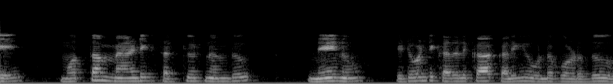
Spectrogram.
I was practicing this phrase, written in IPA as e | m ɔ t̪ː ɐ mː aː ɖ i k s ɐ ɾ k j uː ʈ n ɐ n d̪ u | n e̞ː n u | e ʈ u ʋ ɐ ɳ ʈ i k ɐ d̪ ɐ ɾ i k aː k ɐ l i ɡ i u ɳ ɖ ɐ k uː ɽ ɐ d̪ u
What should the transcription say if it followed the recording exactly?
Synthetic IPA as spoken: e | m ɔ t̪ː ɐ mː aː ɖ i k s ɐ ɾ k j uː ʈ n ɐ n d̪ u | n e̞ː n u | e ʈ u ʋ ɐ ɳ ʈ i k ɐ d̪ ɐ l i k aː k ɐ l i ɡ i u ɳ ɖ ɐ k ɔː ɽ ɐ d̪ u

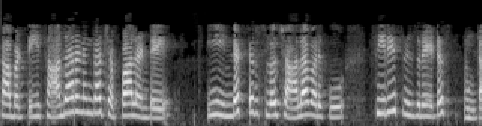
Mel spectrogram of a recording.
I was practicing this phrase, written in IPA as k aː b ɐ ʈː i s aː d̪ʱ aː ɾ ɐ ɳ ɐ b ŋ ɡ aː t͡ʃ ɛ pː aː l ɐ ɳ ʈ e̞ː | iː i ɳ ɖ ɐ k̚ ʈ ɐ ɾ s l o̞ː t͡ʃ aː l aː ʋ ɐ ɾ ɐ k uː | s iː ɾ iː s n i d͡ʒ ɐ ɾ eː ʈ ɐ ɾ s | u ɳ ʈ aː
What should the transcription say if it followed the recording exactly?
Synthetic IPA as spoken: k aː b ɐ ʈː i s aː d̪ʱ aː ɾ ɐ ɳ ɐ ŋ ɡ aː t͡ʃ ɛ pː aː l ɐ ɳ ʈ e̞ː | iː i ɳ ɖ ɐ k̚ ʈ ɐ ɾ s l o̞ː t͡ʃ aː l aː ʋ ɐ ɾ ɐ k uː | s iː ɾ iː s n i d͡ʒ ɐ ɾ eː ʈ ɐ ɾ s | u ɳ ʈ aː

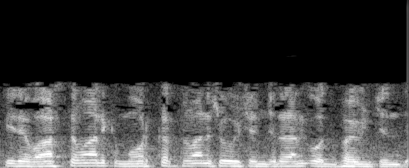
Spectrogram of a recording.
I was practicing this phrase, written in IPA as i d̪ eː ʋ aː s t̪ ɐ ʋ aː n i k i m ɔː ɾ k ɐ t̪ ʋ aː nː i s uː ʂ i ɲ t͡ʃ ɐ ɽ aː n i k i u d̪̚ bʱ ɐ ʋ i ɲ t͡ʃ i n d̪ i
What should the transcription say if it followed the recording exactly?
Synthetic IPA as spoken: i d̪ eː ʋ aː s t̪ ɐ ʋ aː n i k i m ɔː ɾ k ɐ t̪ ʋ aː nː i s uː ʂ i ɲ t͡ʃ ɐ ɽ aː n i k i u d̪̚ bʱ ɐ ʋ i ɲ t͡ʃ i n d̪ i

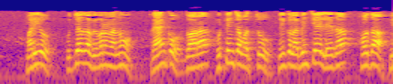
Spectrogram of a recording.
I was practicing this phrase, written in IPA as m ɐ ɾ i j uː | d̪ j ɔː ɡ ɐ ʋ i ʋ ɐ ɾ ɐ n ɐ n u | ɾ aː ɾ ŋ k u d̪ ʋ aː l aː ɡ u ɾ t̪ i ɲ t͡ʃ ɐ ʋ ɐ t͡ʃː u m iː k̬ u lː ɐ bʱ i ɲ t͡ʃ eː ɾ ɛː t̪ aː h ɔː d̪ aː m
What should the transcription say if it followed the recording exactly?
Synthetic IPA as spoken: m ɐ ɾ i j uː | d̪ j ɔː ɡ ɐ ʋ i ʋ ɐ ɾ ɐ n ɐ n u | ɾ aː ŋ k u d̪ ʋ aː ɾ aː ɡ u ɾ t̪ i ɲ t͡ʃ ɐ ʋ ɐ t͡ʃː u m iː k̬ u l ɐ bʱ i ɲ t͡ʃ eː l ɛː d̪ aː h ɔː d̪ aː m

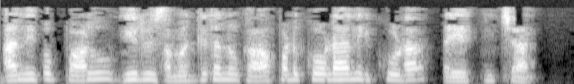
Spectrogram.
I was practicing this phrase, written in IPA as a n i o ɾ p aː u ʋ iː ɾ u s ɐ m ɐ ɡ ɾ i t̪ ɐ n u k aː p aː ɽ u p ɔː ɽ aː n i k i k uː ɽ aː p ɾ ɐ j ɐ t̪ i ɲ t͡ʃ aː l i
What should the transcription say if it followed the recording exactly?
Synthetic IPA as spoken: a n i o p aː u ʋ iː ɾ u s ɐ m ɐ ɡ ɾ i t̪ ɐ n u k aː p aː ɽ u k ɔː ɽ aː n i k i k uː ɽ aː p ɾ ɐ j ɐ t̪ i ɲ t͡ʃ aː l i

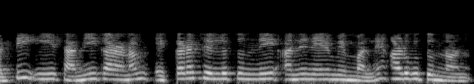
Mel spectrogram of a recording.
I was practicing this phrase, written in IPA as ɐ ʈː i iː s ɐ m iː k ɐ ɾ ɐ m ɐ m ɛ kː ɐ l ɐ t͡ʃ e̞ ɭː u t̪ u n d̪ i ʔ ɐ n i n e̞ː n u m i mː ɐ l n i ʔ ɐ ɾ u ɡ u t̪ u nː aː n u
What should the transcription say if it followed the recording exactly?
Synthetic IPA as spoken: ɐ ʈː i iː s ɐ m iː k ɐ ɾ ɐ ɳ ɐ m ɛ kː ɐ ɽ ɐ t͡ʃ e̞ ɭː u t̪ u n d̪ i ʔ ɐ n i n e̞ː n u m i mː ɐ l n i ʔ ɐ ɽ u ɡ u t̪ u nː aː n u

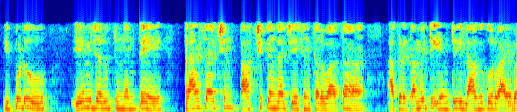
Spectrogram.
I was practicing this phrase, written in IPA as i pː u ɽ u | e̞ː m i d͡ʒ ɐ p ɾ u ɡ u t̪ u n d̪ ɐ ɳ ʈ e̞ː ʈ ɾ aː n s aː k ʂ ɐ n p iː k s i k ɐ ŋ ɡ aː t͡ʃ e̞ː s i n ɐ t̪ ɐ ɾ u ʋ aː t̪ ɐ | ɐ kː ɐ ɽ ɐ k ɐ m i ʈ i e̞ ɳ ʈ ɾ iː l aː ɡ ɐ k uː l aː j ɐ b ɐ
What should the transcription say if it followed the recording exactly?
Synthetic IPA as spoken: i pː u ɽ u | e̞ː m i d͡ʒ ɐ ɾ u ɡ u t̪ u n d̪ ɐ ɳ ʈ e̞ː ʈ ɾ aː n s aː k ʂ ɐ n p aː k ʂ i k ɐ ŋ ɡ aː t͡ʃ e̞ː s i n ɐ t̪ ɐ ɾ u ʋ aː t̪ ɐ | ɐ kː ɐ ɽ ɐ k ɐ m i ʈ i e̞ ɳ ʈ ɾ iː l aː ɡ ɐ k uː ɾ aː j ɐ b ɐ

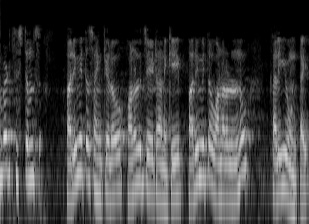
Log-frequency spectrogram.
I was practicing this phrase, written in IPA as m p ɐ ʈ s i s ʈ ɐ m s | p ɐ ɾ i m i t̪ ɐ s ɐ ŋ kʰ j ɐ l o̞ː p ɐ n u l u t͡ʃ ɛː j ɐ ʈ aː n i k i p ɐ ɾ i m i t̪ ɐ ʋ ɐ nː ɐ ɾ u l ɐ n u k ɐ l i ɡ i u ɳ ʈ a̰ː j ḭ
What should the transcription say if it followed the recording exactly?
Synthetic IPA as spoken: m b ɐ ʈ s i s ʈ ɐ m s | p ɐ ɾ i m i t̪ ɐ s ɐ ŋ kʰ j ɐ l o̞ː p ɐ n u l u t͡ʃ ɛː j ɐ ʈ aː n i k i p ɐ ɾ i m i t̪ ɐ ʋ ɐ n ɐ ɾ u l ɐ n u k ɐ l i ɡ i u ɳ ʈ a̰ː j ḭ

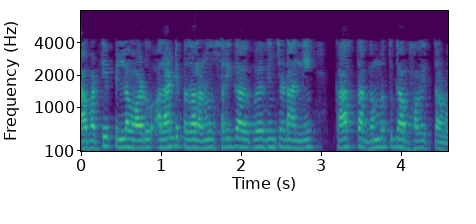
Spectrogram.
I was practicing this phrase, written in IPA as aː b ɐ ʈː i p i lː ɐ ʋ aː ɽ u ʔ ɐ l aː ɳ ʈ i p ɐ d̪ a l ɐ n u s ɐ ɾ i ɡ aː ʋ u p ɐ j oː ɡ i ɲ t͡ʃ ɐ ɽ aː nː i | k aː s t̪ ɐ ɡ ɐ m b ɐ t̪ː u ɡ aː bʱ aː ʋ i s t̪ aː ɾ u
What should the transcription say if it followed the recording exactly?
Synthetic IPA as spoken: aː b ɐ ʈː i p i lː ɐ ʋ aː ɽ u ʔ ɐ l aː ɳ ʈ i p ɐ d̪ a l ɐ n u s ɐ ɾ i ɡ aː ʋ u p ɐ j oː ɡ i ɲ t͡ʃ ɐ ɽ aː nː i | k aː s t̪ ɐ ɡ ɐ m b ɐ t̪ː u ɡ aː bʱ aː ʋ i s t̪ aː ɽ u

